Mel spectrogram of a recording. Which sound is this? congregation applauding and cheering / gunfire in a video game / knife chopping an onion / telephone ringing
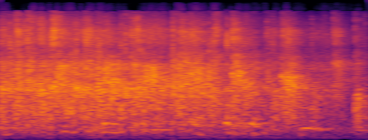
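congregation applauding and cheering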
